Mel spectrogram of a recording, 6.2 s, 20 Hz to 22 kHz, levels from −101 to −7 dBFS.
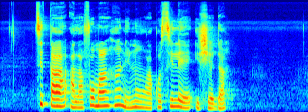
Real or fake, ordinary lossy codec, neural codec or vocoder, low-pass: real; none; none; none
